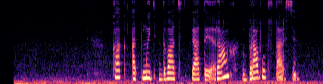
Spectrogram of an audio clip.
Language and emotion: Russian, neutral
